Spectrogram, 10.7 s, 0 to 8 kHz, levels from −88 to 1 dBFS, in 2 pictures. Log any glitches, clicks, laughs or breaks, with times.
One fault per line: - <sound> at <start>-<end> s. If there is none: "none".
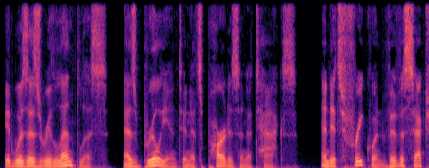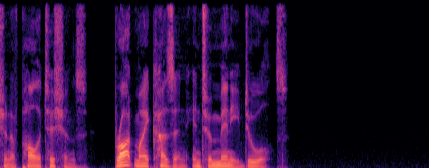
none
